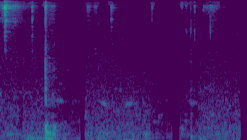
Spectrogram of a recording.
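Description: Two faint, short clicks, one at the very start and another about half a second in, over a quiet room.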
